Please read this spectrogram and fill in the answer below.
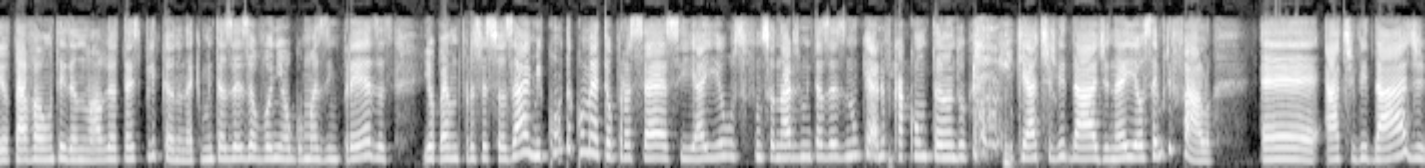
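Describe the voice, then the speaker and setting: Fairly high pitch and a fairly quick pace from a woman, her pitch varying in an ordinary way. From Brazil, Piauí. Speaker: tax compliance consultant, company partner. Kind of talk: podcast interview. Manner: halting, repeats words.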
